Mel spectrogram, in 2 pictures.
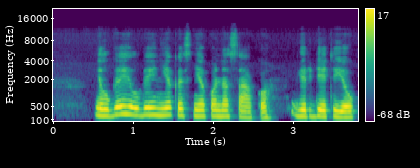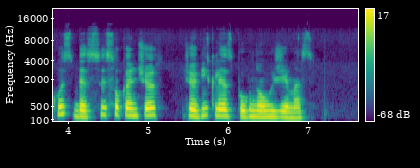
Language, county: Lithuanian, Vilnius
